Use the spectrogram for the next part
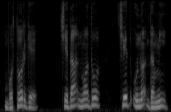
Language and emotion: Santali, fearful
